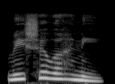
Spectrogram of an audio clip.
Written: ವಿಷವಹ್ನಿ

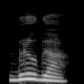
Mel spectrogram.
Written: ಬೃಗ

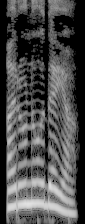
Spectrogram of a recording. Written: ಅರುಣೋದಯ

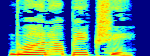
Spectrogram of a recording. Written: ದ್ವಾರಾಪೇಕ್ಷೆ

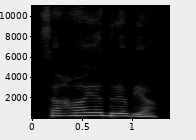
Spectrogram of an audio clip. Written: ಸಹಾಯದ್ರವ್ಯ

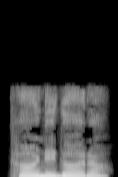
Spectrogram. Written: ಠಾಣಗಾಱ

